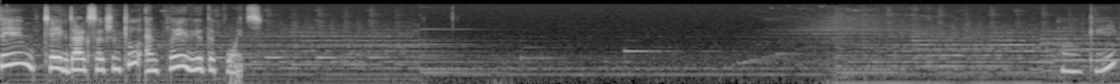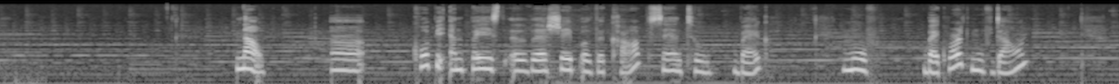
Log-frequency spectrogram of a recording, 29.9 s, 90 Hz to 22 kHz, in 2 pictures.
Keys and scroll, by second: 20.5 ctrl+c, 21.1 ctrl+f, 24.5 Down.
